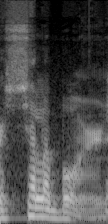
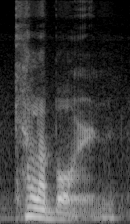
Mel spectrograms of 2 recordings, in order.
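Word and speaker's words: Celeborn: Is this Kelliborn or Celiborn? And I think in my youth I pronounced it the wrong way and now I don't remember which way it was the right way. So there we go. I think it's supposed to be Kelliborn. And I always pronounced it celiborn.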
